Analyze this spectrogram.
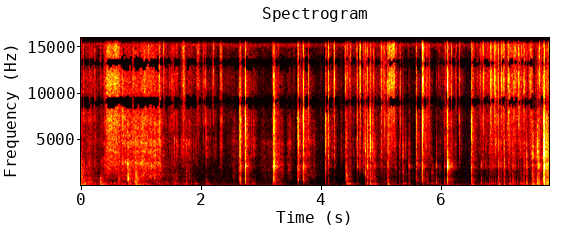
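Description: Foil wrapping crinkles under fingers.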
